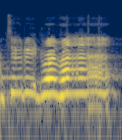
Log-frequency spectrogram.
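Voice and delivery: put-on slow drawn-out child counting; slow stalling count. Boys stalling their count, slow. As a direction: drag it out to buy time. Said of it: "how they used to count".

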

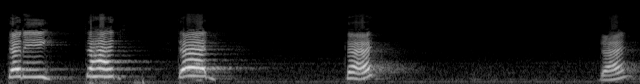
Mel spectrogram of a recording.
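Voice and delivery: put-on mildly anxious child calling; worried calling. Boys can't find dad, a hint of worry. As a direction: sound a little lost. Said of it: "the tone began to change".

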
